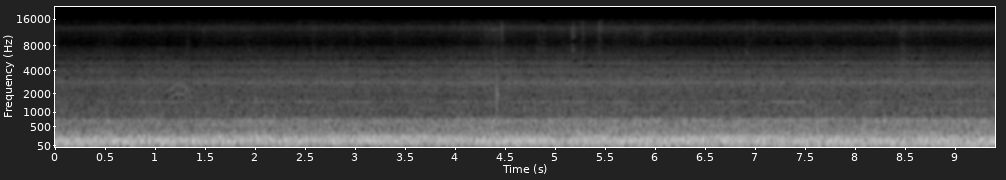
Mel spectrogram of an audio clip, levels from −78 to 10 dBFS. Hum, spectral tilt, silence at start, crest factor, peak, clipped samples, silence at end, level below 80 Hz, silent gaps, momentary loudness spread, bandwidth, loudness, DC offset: none; -8 dB/octave; 0 s; 12 dB; -4 dBFS; under 0.1%; 0 s; -32 dBFS; none; 2 LU; 15.5 kHz; -18 LUFS; under 0.1%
